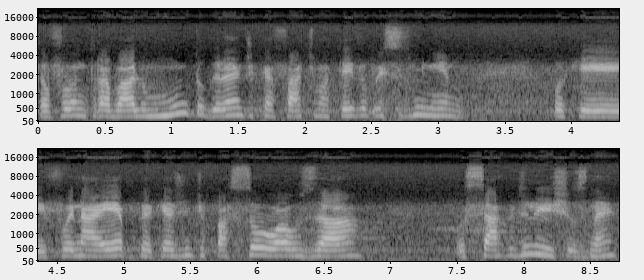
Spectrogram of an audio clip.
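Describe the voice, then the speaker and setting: Over noticeable background noise, a woman with a fairly high pitch speaks at a moderate pace, her intonation fairly even and her loudness very even. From Brazil, southern Minas Gerais. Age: 60s. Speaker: retired municipal social worker. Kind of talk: oral history interview. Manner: halting.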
